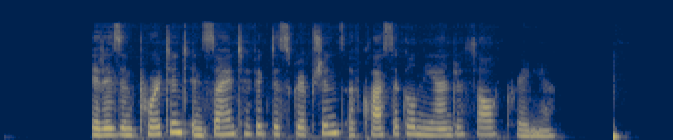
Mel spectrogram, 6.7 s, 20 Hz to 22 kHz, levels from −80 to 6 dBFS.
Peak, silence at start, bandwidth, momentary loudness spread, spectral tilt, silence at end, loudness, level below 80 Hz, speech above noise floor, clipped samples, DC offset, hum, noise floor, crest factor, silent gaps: -4 dBFS; 0.9 s; 11.5 kHz; 7 LU; -5.5 dB/octave; 0.55 s; -24 LUFS; -58 dBFS; 64 dB; under 0.1%; under 0.1%; none; -87 dBFS; 20 dB; none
